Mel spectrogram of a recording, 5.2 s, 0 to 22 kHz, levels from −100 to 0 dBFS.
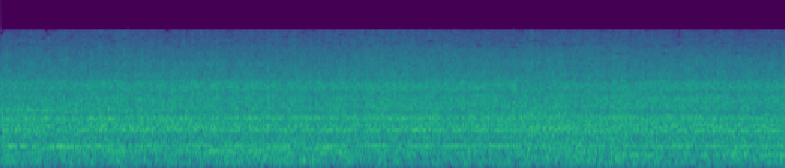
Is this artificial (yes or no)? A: yes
